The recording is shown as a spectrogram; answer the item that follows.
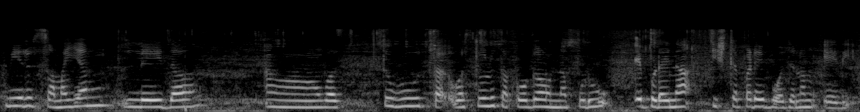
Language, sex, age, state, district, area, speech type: Telugu, female, 18-30, Andhra Pradesh, N T Rama Rao, urban, spontaneous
